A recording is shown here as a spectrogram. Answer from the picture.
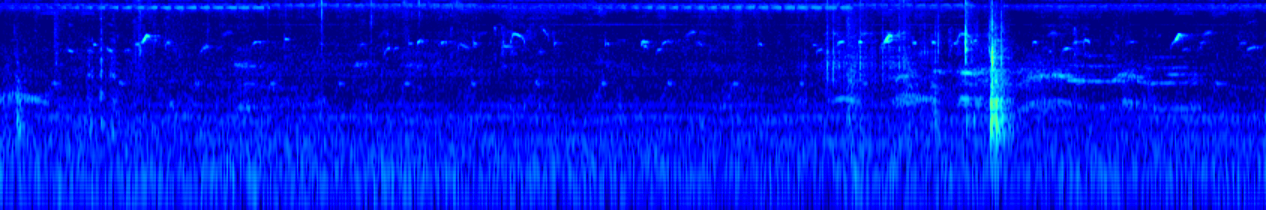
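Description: Birds chirping and calling repeatedly in the background, with a few lower calls about seven seconds in and a single sharp knock about eight seconds in.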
